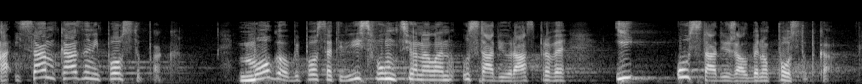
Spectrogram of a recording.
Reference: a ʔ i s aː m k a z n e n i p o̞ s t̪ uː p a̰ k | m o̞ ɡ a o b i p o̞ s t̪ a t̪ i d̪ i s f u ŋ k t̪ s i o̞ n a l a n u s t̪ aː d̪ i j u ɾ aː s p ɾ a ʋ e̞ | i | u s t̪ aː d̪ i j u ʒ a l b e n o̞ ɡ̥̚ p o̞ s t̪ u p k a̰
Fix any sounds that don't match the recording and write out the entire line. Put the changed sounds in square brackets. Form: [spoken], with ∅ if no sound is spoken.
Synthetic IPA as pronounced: a ʔ i s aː m k a z n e n i p o̞ s t̪ [u] p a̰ k | m o̞ ɡ a o b i p o̞ s t̪ a t̪ i d̪ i s f u ŋ k t̪ s i o̞ n a l a n u s t̪ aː d̪ i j u ɾ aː s p ɾ a ʋ e̞ | i | u s t̪ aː d̪ i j u ʒ a l b e n o̞ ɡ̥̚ p o̞ s t̪ u p k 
